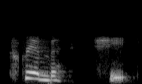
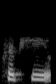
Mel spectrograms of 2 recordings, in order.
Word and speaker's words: crib sheet: Crib sheet. For years, I thought it was crib sheet, like like a crypt keeper, but it's not. It's a crib sheet with a B.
